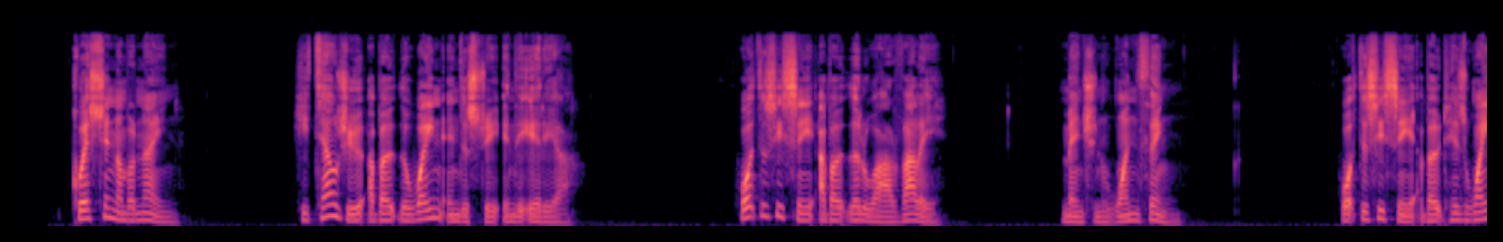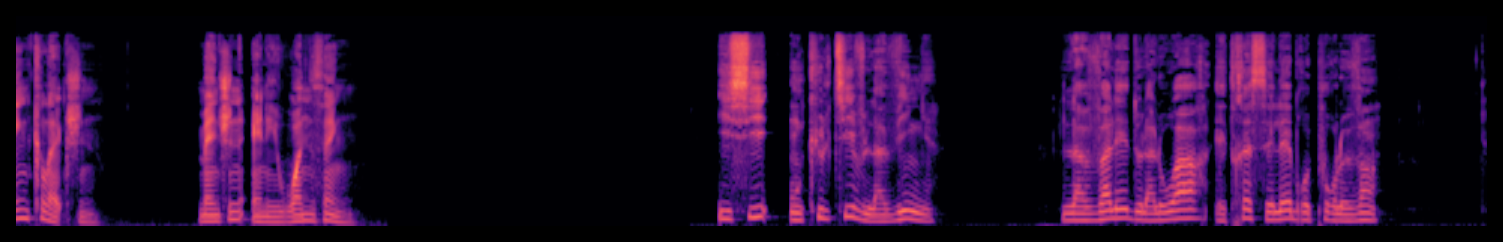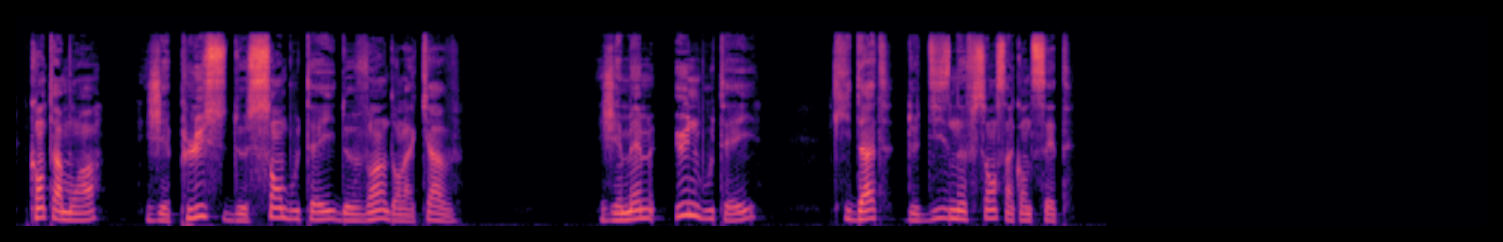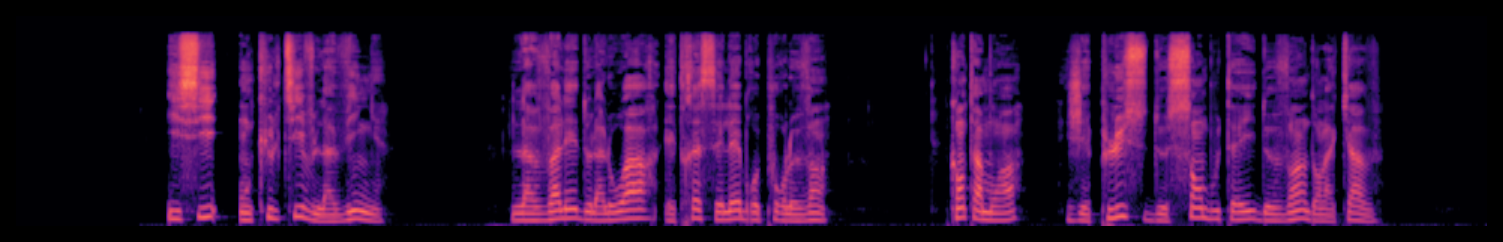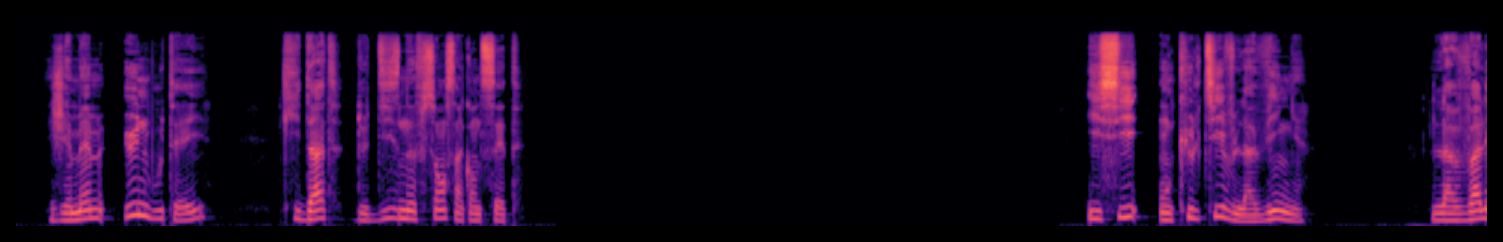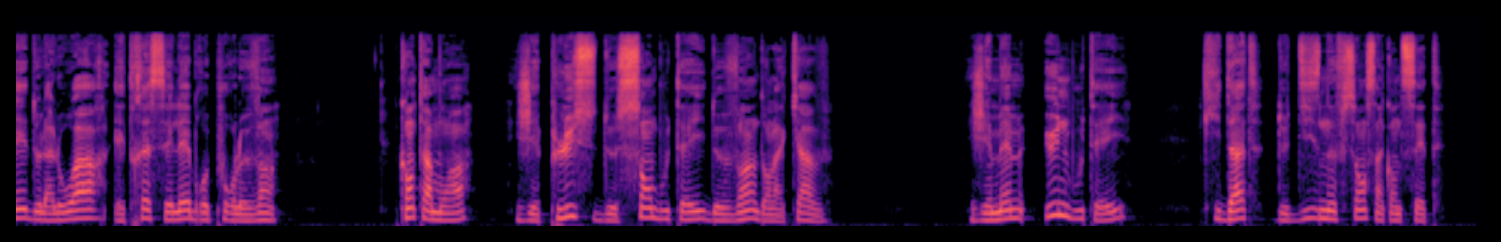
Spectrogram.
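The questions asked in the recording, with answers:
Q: What does he say about the Loire Valley?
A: They grow vines there; it is very famous for wine

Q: What does he say about his wine collection?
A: He has over 100 bottles in the cellar; one bottle dates from 1957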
